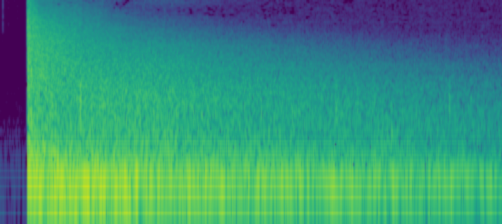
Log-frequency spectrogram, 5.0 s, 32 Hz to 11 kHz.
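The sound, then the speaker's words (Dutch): Detonation of an atomic bomb during a test, roughly 21 kilotons: one sudden, sharp blast followed by a long, deep roar that slowly fades and stays heavy in the low end. “En toen veranderde de lucht van donker naar fel licht. De bom werkte.”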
